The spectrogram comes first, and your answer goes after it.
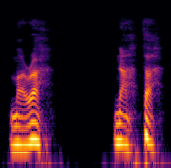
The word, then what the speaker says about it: Maranatha: Pronounce it exactly like this. Mara natha. Four distinct syllables.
